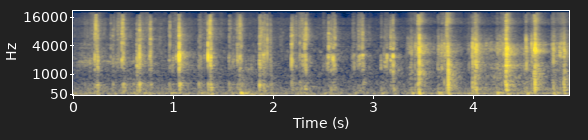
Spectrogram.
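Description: Tarot cards are shuffled in quick, steady riffles, a rapid series of crisp papery flicks and snaps repeating close to the listener with no talking.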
